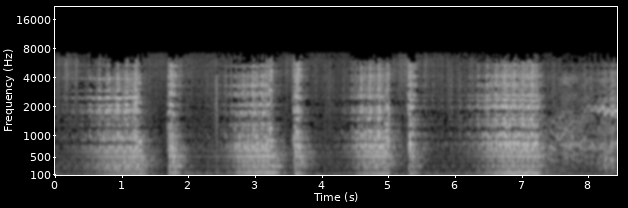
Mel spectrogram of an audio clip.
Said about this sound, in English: Horses, quiet, will you, fellas? We don't need them till the next scene. Now get them away so we don't pick them up on that microphone.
